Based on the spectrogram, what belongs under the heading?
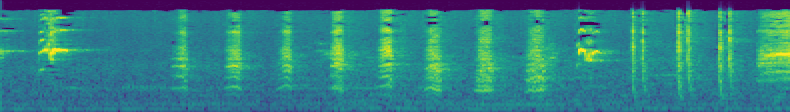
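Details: Javan myna song for stimulating reluctant mynas to sing: a steady series of short harsh chack notes about every quarter second, with a few thin whistles.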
